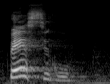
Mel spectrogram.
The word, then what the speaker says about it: pêssego: Se a sílaba tônica, se indica a sílaba tônica com vogal fechada, então temos que ler estas palavras em que a sílaba tônica tem que sair o som fechado.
